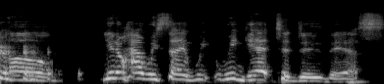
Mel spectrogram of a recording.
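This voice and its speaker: Speaking very slowly with a Southern accent, a woman uses a medium pitch, a somewhat breathy quality and very wide pitch swings. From South Carolina, US South. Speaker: leadership coach. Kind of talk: interview.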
